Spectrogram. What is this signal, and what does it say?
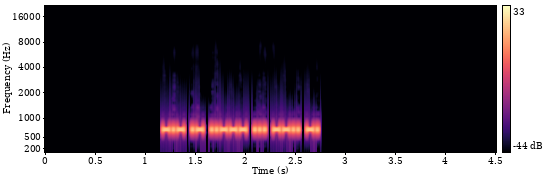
Morse code, heard as a keyed tone, about 52 wpm, 700 Hz. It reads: KA2SZN
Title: USA Call Signs - 6 Characters - Repeated 3x - 50wpm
